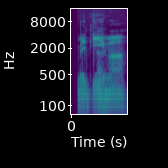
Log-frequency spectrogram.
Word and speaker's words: Miedema: Uh, but I know uh, Vivian Mirdama or however you pronounce her name, Miedema. Okay.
